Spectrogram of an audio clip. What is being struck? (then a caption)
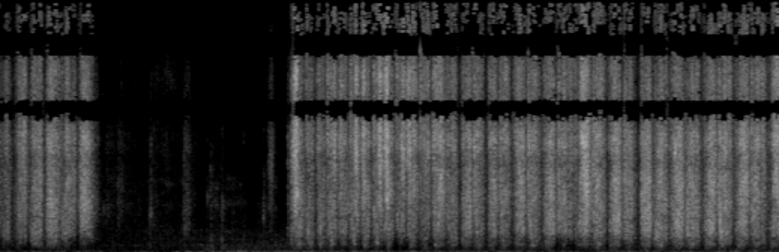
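Woven fabric rug scrubbed with a stiff push broom. A green push broom scrubs a small, fringed woven fabric rug that is wet and foamy, making rapid, rhythmic, bristly rasping strokes with a bright, wet hiss. The scrubbing eases into a quieter, softer stretch for a couple of seconds, then returns louder and steady until the end.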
